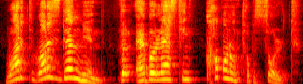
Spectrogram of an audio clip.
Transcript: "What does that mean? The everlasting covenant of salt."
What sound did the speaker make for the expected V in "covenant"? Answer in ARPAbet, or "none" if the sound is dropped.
P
